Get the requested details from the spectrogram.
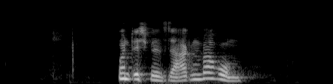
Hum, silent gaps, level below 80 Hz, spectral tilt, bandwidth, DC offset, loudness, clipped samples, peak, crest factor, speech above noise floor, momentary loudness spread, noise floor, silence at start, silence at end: none; none; -66 dBFS; -6.5 dB/octave; 7.8 kHz; under 0.1%; -22 LUFS; under 0.1%; -6 dBFS; 18 dB; 53 dB; 9 LU; -74 dBFS; 1.2 s; 0.9 s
